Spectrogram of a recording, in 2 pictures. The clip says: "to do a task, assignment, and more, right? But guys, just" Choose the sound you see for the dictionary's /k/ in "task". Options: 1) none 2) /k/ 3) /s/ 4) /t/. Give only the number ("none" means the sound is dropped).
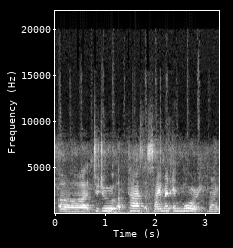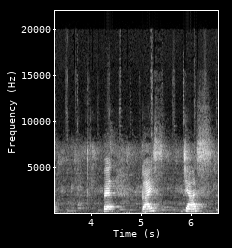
1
